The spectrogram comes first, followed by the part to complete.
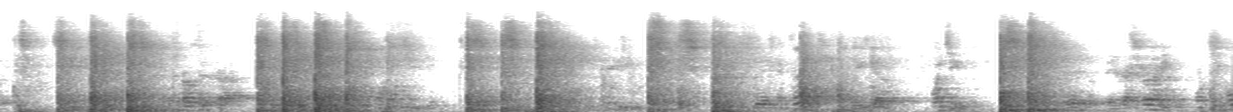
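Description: Boxing gloves striking focus mitts in quick combinations, sharp slaps in clusters every second or two that echo in a large gym.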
